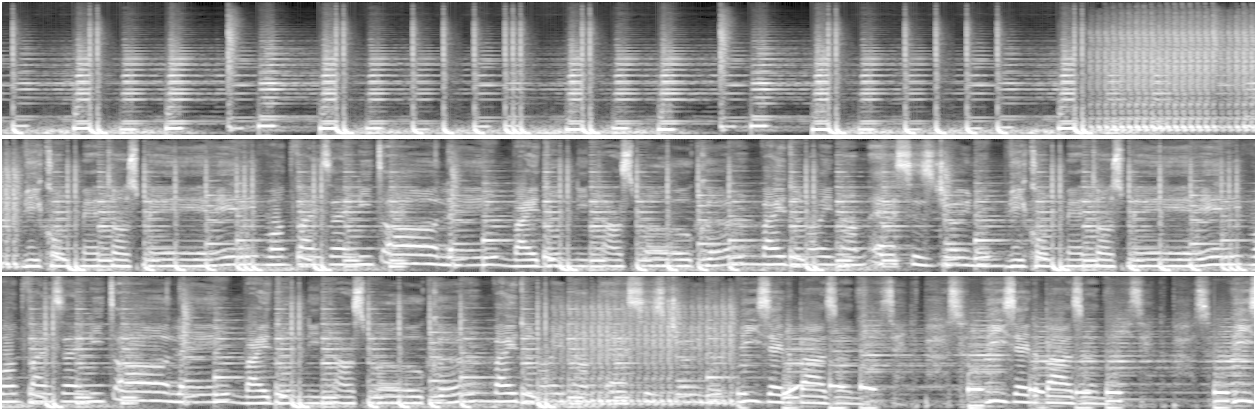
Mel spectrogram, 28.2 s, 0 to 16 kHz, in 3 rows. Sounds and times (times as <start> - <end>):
Music: 0.0 - 28.1.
